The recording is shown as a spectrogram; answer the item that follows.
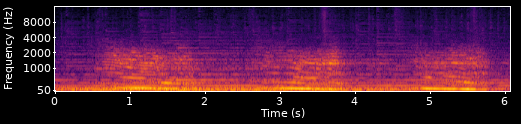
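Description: Humpback whale song, slow mournful moaning calls that swoop downward in pitch, three long drawn-out cries with rich echoing overtones against a steady ocean hum.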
